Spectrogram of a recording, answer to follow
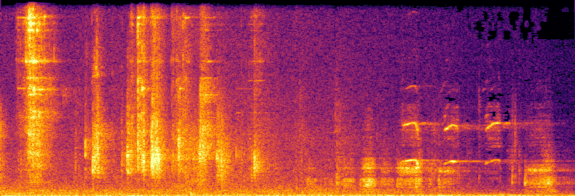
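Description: A dog making a run of short breathy noises, then a few short, high, squeaky sounds near the end.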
